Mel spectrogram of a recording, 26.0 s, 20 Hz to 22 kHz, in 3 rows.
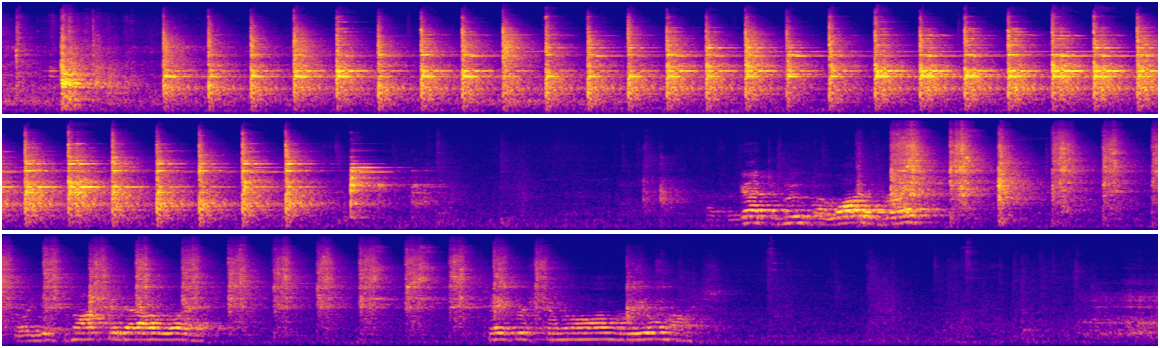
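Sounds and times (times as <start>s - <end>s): hammer ringing on anvil: 1.2s - 12.0s.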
